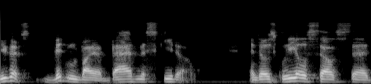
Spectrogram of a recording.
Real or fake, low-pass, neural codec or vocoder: fake; 7.2 kHz; codec, 16 kHz, 16 kbps, FreqCodec, smaller model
